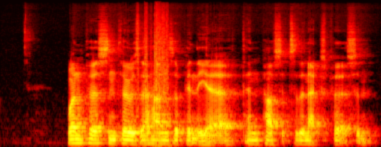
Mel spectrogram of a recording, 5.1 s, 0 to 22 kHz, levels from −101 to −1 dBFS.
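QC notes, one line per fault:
1.82–2.28 s, loose connector crackle: a worn or dirty contact in the signal path keeps making and breaking for about 0.46 s between "person throws" and "up in the air", chopping the speech signal into an irregular, scratchy burst of crackle.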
